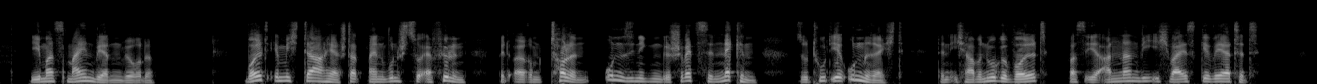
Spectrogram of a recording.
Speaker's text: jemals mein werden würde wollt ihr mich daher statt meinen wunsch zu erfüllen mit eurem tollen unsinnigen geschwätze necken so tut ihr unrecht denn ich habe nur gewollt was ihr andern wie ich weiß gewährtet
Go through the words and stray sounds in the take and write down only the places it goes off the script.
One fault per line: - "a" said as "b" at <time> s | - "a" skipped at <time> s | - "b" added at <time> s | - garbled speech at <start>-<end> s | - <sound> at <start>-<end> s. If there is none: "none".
none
